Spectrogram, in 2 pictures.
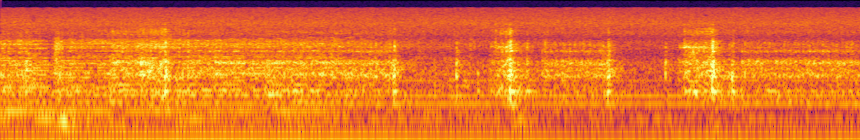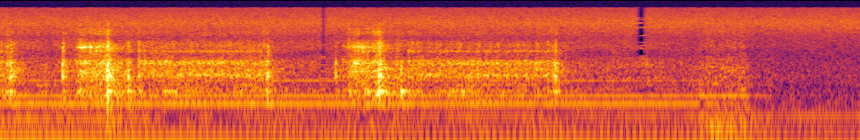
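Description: Soft background music fading out under the clicks of a rotary telephone dial being turned and released, about one click every second.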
